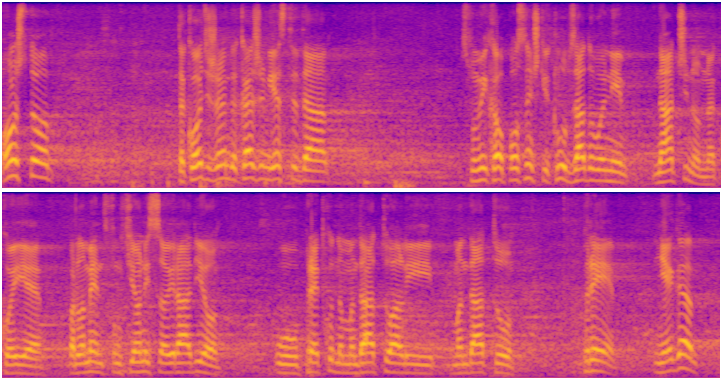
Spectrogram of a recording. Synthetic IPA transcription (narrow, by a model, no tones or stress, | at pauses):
o̞no̞ʂt̪o̞ | t̪akoːd͡ʑeʒelimd̪akaːʒemjest̪ed̪a | smo̞miːkao̞po̞slanit͡ʃkiklˠuːbzad̪o̞ʋo̞ʎni | naːt͡ʂino̞mnako̞jijepaɾlˠame̞nt̪fuŋkt̪sio̞nisaoiɾaːd̪io̞ | upɾe̞ːt̪xo̞d̪no̞mːand̪aːt̪ualimand̪aːt̪u | pɾe | ɲeɡa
